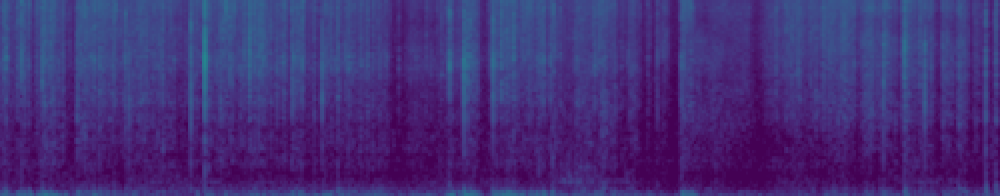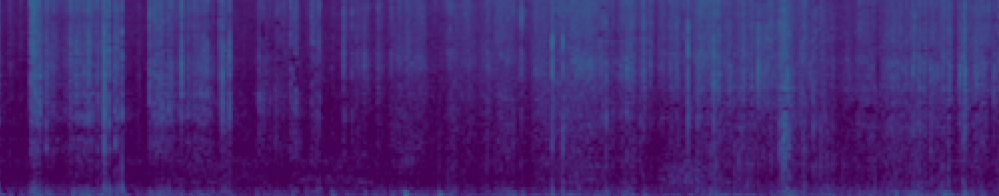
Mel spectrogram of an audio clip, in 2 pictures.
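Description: Long nails scratch and rub a small burlap jute pouch held close to the microphone. The result is a continuous, irregular rough rustle with bright, crackly scratches over a heavy low thump from the close handling, and brief louder swipes break through the steady texture.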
